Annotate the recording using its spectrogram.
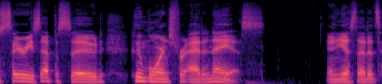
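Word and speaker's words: Adonais: to the original series episode who Mourns for adonus and yes that is how it's PR that's how it's pronounced got a minute on the clock and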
